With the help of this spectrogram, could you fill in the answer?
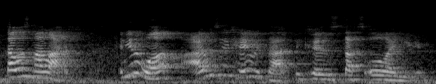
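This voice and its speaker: A woman in her thirties with an Australian accent, telling personal stories to an audience in an animated way. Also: high voice, brisk. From Melbourne, Australia. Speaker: guest speaker. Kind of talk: personal storytelling talk to an audience. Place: event hall with an audience. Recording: echoey hall, distant mic, faint noise.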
